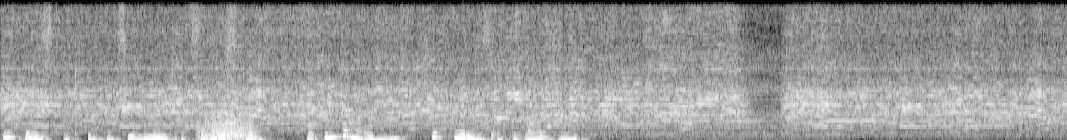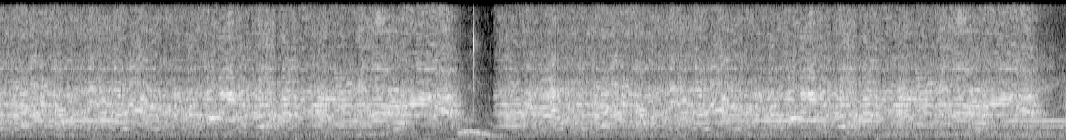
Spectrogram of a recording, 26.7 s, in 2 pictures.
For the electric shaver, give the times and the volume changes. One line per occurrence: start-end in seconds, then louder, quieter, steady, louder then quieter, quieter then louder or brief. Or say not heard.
0.0-26.6 steady.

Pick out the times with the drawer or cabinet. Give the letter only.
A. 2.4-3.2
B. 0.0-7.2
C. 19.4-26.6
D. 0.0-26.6
A.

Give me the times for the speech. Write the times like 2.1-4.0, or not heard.
0.0-7.2.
